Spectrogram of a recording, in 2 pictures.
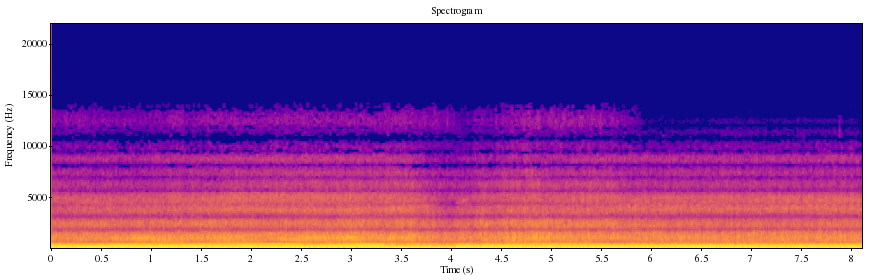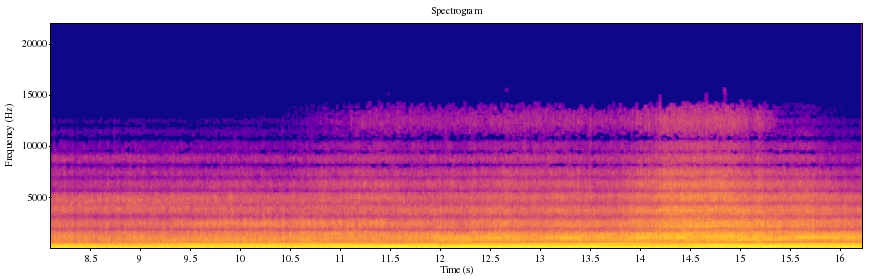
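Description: A race car engine roars loudly from inside the cabin, dropping as the driver lifts off and rising again as the car speeds up.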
